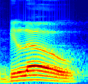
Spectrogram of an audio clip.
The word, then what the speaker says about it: below: Non, c'est below, below, comme dans hello. Donc, vous faites traîner sur la fin, ça descend, et hop, ça remonte légèrement. Hello, below.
